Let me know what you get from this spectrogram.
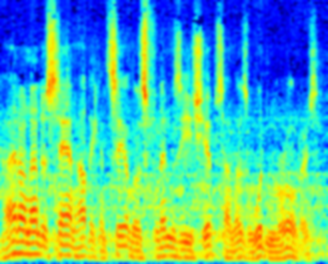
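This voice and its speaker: A man's voice: fairly low pitch, expressive, quick pace, natural voice. An actor playing an earnest, cautious crewman on a space expedition, in 1950s radio drama style. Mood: calm. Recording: old radio recording, faint noise.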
